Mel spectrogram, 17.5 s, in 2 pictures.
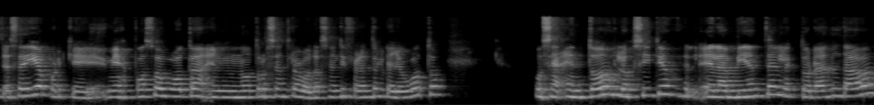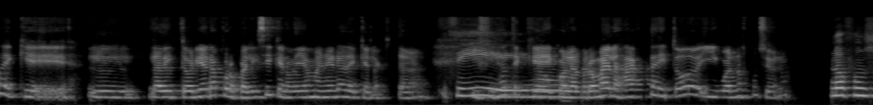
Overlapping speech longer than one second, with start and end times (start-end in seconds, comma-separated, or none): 13.4-14.7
